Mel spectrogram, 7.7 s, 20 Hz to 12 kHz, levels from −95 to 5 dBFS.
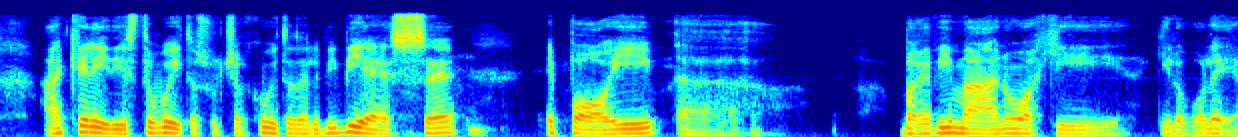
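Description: No technical faults can be heard in this recording.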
